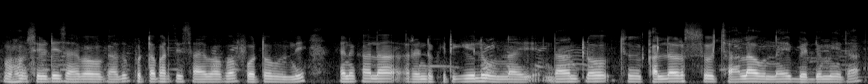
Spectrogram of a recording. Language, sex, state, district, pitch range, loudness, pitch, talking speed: Telugu, male, Andhra Pradesh, Sri Satya Sai, 120-135 Hz, -16 LUFS, 130 Hz, 125 wpm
